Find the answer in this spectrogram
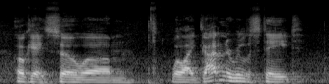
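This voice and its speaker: A man with an American accent amid noticeable background noise and audible room echo. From US South. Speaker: real estate agent and coach. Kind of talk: interview. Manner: fast.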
